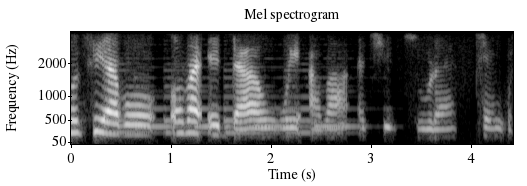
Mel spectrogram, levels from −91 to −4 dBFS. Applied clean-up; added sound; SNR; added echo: neural mask model RNNoise.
